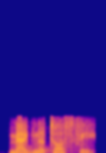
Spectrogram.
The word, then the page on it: magnetosphere: Indian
